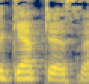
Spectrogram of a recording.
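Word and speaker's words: Agapetus: And as we can tell by saying he is the first, there will be another Aegyptus, and I will stick with this pronunciation because it works for me. And I have come to this conclusion kind of how some languages say the word Egypt. So, yeah, we're going with Aegyptus, and that is it.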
